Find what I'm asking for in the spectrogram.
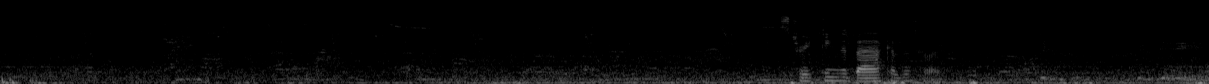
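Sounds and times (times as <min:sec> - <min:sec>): outdoor background noise: 0:00.0 - 0:12.0
faint bird chirps: 0:00.3 - 0:08.6.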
